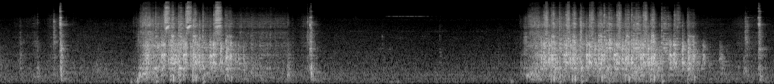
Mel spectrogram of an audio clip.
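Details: Coleman Powermate MAXA 5000 ER generator, old 10 hp engine, new replacement carb fitted: two recoil pulls of fast hollow chuffing that never catch; plug dry, no fuel reaching cylinder, no start.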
